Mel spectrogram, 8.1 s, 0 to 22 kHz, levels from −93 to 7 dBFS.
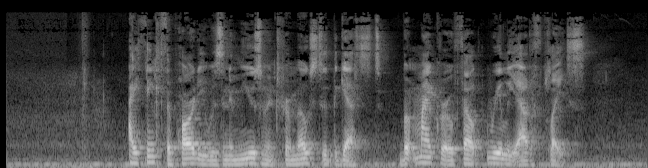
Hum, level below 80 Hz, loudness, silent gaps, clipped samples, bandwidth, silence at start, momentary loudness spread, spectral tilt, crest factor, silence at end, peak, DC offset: none; -42 dBFS; -20 LUFS; none; under 0.1%; 16.5 kHz; 0.1 s; 21 LU; -5 dB/octave; 20 dB; 0 s; 0 dBFS; under 0.1%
